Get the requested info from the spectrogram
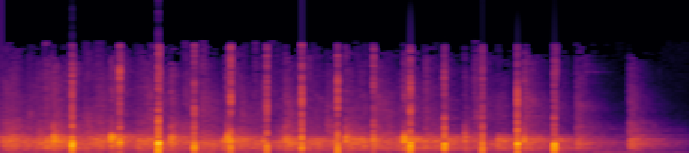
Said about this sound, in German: Erst noch, gib mir mal der Band doch mal einen herzlichen Applaus für den tollen Worship, die tolle Anbetung.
